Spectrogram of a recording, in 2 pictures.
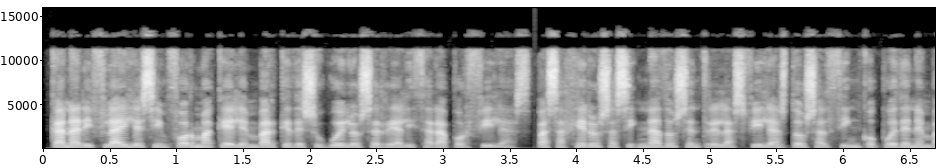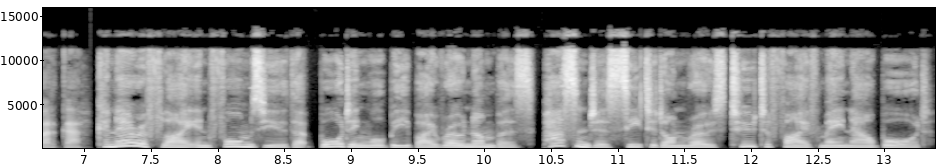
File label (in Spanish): Embarque, Announcements; CanaryFly; Female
